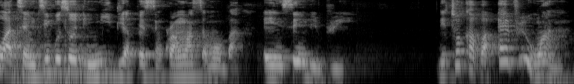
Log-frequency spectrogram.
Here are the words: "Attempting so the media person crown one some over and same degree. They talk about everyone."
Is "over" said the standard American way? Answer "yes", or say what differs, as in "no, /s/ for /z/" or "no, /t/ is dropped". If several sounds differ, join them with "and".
no, /b/ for /v/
